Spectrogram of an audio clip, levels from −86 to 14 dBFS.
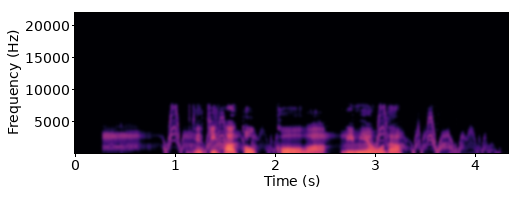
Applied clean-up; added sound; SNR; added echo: neural mask model RNNoise.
